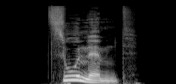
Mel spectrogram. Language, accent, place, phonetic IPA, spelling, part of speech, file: German, Germany, Berlin, [ˈt͡suːˌnɪmt], zunimmt, verb, De-zunimmt.ogg
- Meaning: third-person singular dependent present of zunehmen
